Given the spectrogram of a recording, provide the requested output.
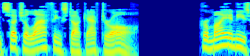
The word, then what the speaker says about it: Hermione: of the character sounding out her name as hermione to dermstrang's triwizard champion in order to clear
